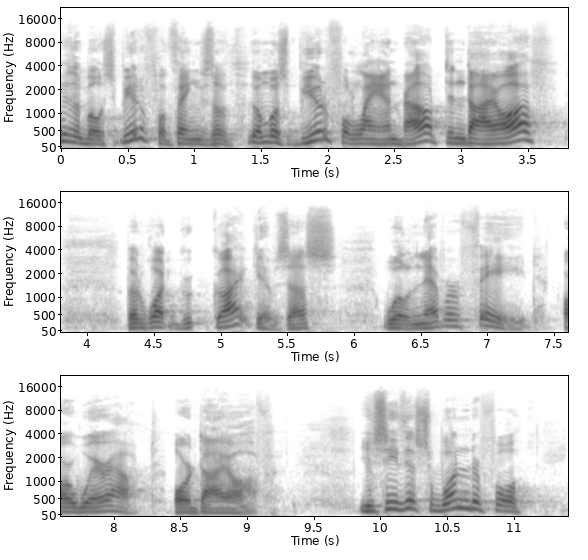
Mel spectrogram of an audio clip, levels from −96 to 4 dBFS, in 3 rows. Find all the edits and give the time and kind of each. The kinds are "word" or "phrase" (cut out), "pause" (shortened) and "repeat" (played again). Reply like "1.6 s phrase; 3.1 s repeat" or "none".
2.6 s word; 5.2 s word; 7.5 s pause; 8.4 s pause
